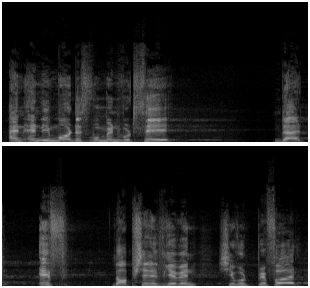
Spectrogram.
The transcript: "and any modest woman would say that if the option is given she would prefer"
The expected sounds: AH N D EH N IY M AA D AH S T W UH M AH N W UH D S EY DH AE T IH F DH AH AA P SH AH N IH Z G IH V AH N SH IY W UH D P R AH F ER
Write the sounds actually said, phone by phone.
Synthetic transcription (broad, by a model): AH N D EH N IY M AA D AH S T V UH M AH N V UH D S EY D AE T IH F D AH AA P SH AH N IH Z G IH V AH N SH IY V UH D P R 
